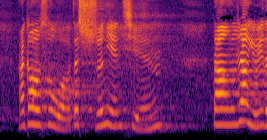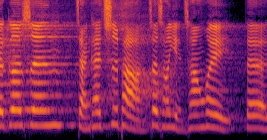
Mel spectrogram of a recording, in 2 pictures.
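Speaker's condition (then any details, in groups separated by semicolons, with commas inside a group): No condition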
